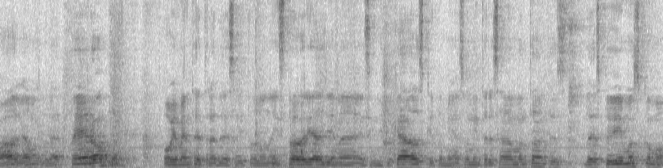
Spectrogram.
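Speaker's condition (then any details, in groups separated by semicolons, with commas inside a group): No condition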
